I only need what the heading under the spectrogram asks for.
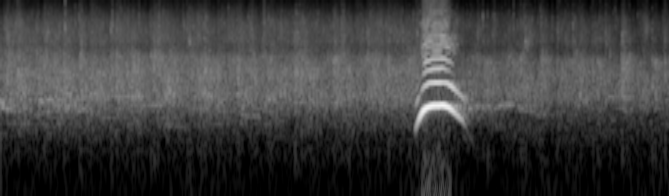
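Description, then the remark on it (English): Steady, dense applause from a large church audience runs throughout, with one loud, high rising-and-falling 'woo' cheer bursting out partway through before the clapping carries on. “Oh, clap your hands and magnify the Lord.”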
